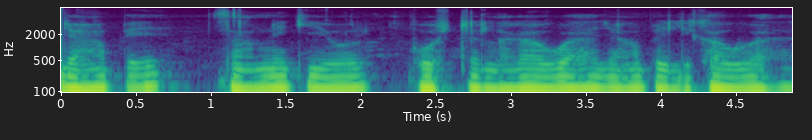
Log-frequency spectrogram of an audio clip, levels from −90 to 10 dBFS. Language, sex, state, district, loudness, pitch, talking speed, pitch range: Hindi, male, Jharkhand, Deoghar, -14 LUFS, 105 Hz, 170 wpm, 105-110 Hz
